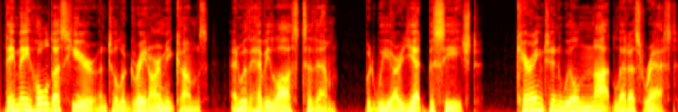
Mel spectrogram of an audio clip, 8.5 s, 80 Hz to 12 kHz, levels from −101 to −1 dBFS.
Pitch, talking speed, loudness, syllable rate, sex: 115 Hz, 190 wpm, -16 LUFS, 5.0 syllables/s, male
